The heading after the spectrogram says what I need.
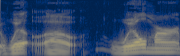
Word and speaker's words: Wilmer: Is it Wilmer or Wilmer? Or? I think you said it right. Wilmer.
